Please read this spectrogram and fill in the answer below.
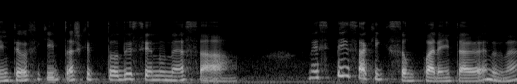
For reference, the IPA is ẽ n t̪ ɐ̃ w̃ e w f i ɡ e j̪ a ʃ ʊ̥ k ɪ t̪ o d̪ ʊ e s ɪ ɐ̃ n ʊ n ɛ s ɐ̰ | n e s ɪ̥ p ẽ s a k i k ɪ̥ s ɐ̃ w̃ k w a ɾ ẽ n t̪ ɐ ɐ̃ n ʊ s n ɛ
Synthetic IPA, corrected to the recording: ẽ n t̪ ɐ̃ w̃ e w f i k e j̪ a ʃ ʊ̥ k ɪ t̪ o d̪ ʊ e s ɪ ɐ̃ n ʊ n ɛ s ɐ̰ | n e s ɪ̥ p ẽ s a k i k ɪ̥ s ɐ̃ w̃ k w a ɾ ẽ n t̪ ɐ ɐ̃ n ʊ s n ɛ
